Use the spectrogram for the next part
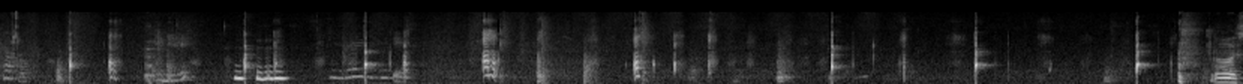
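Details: An eight-day-old newborn with hiccups: repeated short, sharp hiccup sounds, with quiet adult talk in between.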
